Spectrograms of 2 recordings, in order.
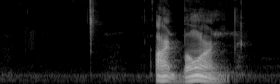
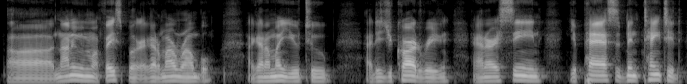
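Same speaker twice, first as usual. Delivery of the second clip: ordinary delivery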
